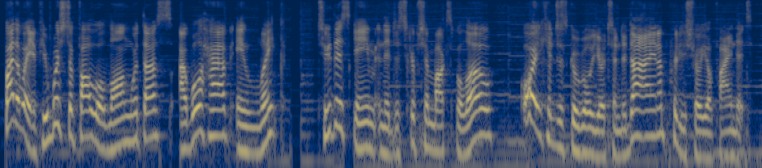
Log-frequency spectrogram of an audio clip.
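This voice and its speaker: Very animated let's play host. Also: mid-range voice, fairly quick, faint music behind. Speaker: host of a gaming channel. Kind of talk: blind let's play commentary, casual chat and reading dialogue aloud.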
